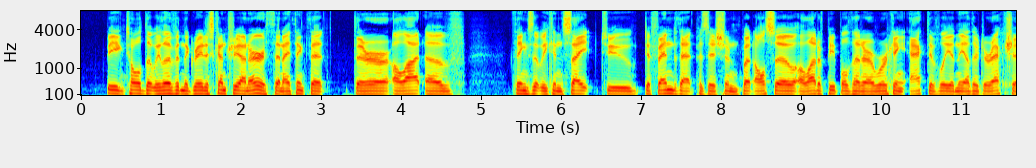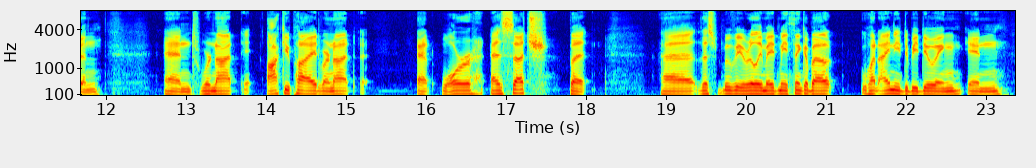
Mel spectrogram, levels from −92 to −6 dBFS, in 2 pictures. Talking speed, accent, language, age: 175 wpm, American, English, 30-49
